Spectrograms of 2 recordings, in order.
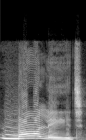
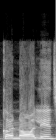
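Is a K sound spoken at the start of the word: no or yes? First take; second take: no; yes. First: The word starts with an N sound. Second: The word starts with a K sound. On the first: The speaker calls it right. "इसे पढ़ेंगे नॉलेज" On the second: The speaker calls it wrong. "But नहीं, यहाँ पर के letter silent है"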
